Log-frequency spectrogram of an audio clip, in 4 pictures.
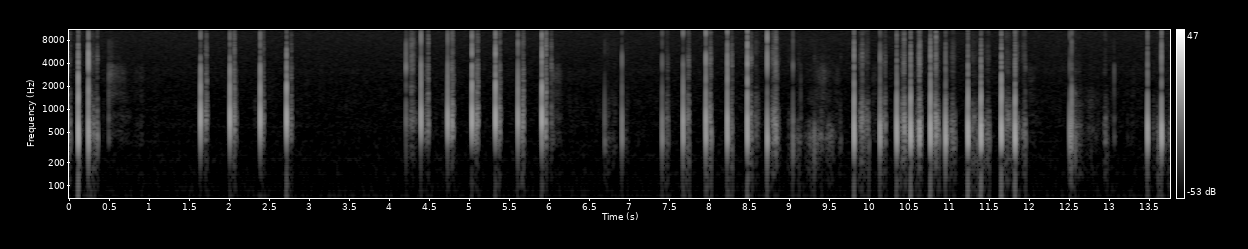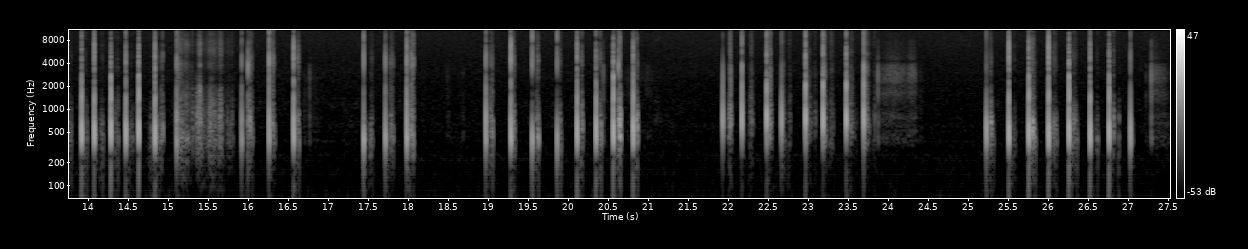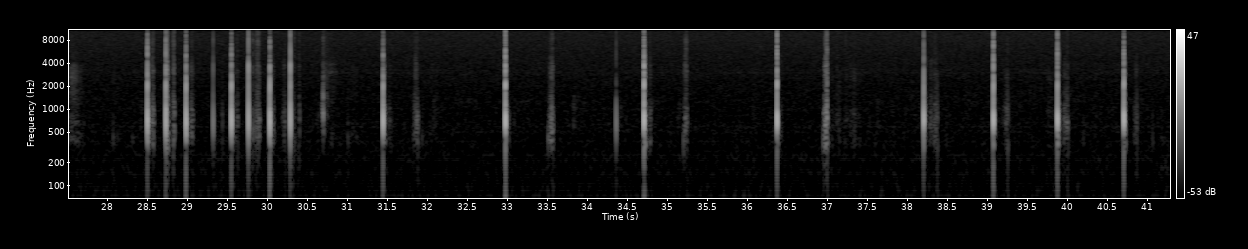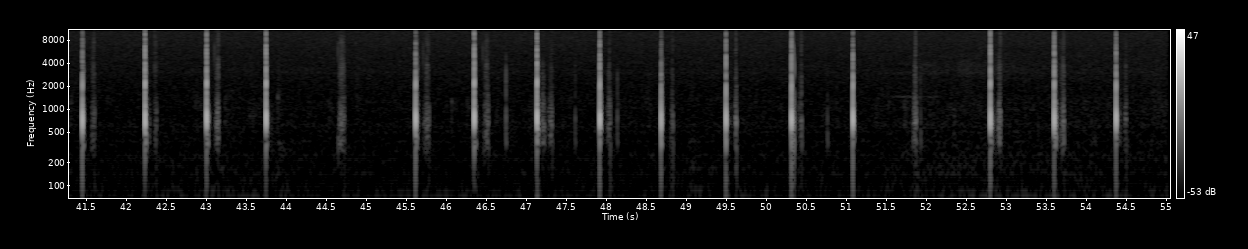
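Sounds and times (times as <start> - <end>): ear pick tapping on microphone: 12.6 - 16.8, 52.8 - 53.0.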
